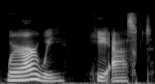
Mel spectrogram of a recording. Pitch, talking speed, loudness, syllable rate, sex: 180 Hz, 195 wpm, -19 LUFS, 6.6 syllables/s, female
